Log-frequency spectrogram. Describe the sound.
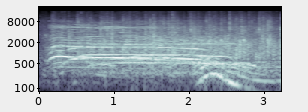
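An audience votes by applause on which side of a debate is in the right, breaking into loud, sustained applause mixed with whooping cheers and shouting voices, holding steady for about three seconds before easing slightly at the end.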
